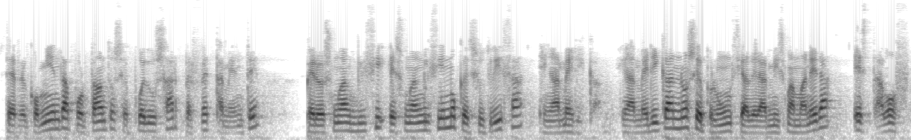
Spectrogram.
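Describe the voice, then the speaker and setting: A man giving a recorded university lecture in an explanatory way, pausing with fillers and correcting himself as he goes. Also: mid-range voice, expressive, lo-fi sound.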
